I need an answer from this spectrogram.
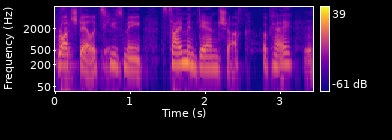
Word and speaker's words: Rochdale: a former labor MP for I hope I'm pronouncing this right rdale am I getting that right oh rdale Rochdale excuse me Simon danuk Okay one of the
